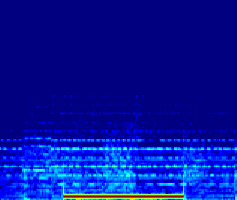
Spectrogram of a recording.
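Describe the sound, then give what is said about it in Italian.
A single steady ringback tone sounds for about a second, a phone ringing unanswered on the other end of a call to a restaurant, over faint rhythmic background music. “Non rispondono al telefono.”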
